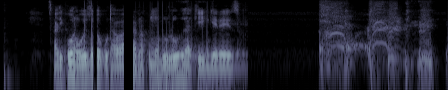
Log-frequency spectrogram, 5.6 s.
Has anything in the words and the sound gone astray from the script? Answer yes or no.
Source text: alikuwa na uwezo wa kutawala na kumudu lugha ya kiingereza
yes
